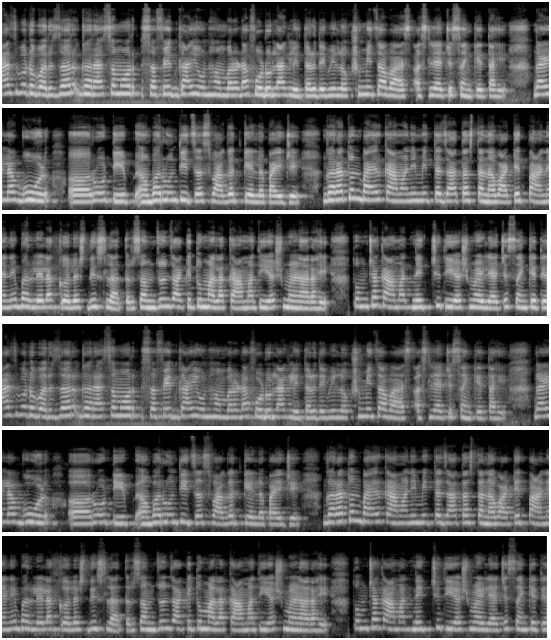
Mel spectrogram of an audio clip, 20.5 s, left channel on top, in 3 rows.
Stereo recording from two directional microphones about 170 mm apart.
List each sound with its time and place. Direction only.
0.0 s speech: 20° left (ahead or behind)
